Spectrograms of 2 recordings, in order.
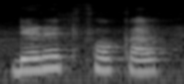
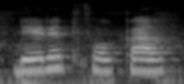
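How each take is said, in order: The two takes are said the same way.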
